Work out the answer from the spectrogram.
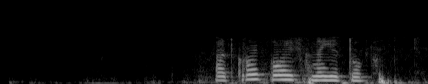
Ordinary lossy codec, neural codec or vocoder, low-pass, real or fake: MP3, 32 kbps; codec, 16 kHz, 4 kbps, FreqCodec, smaller model; 3.6 kHz; fake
